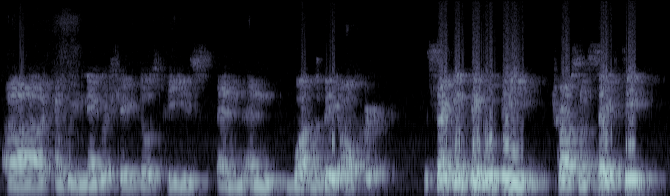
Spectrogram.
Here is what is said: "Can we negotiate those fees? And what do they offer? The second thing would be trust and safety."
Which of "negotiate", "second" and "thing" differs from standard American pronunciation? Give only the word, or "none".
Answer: none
